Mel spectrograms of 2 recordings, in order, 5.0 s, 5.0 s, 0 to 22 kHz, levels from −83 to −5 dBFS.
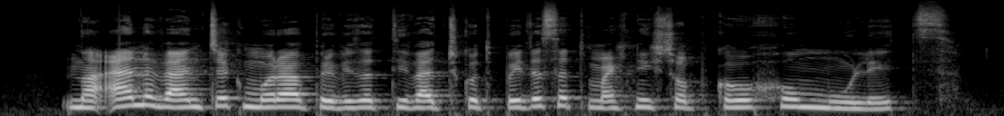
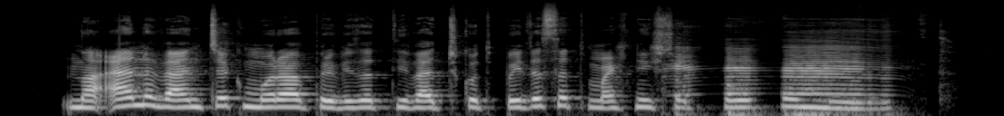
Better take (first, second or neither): first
